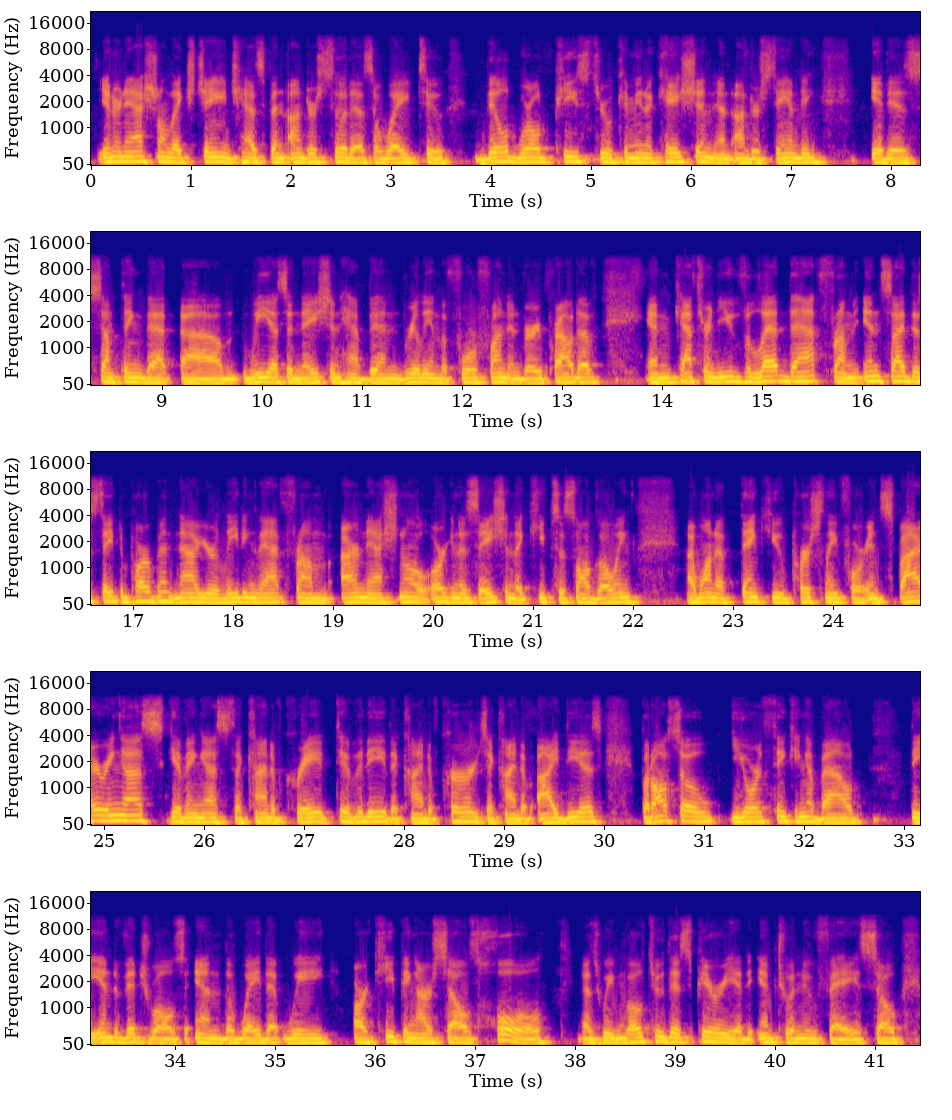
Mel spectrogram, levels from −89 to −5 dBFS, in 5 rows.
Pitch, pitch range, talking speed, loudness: 110 Hz, 105-115 Hz, 155 wpm, -12 LUFS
